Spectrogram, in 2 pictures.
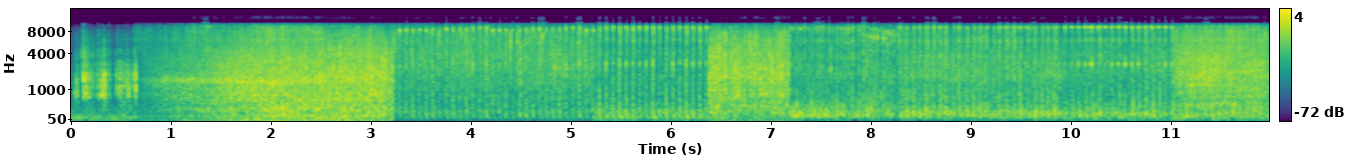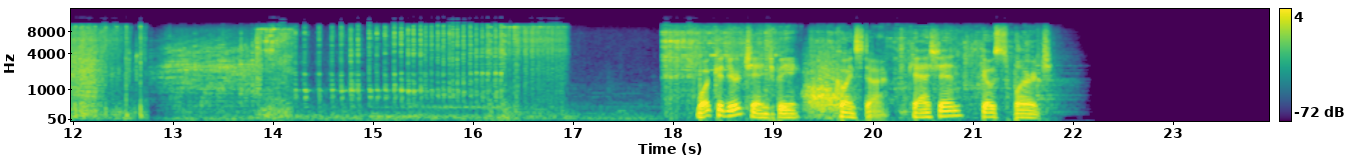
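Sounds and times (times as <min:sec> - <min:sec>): metal coins clinking: 0:14.0 - 0:17.0, 0:17.9 - 0:19.1.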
